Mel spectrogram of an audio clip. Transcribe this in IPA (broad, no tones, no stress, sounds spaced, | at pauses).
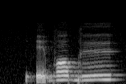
ʔ ḛ b ɔ b ʉː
